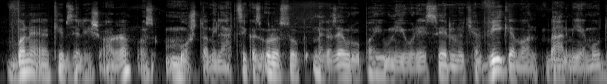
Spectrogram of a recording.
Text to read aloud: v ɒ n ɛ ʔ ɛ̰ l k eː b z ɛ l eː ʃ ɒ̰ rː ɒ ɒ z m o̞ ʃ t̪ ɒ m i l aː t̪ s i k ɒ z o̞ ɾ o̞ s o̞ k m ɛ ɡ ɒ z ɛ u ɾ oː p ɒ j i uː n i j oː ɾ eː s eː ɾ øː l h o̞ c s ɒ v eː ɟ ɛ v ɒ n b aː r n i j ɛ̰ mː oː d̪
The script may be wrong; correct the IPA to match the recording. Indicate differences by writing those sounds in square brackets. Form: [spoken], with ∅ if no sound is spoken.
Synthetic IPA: v ɒ n ɛ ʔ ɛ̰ l k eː b z ɛ l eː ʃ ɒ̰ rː ɒ ɒ z m o̞ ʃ t̪ ɒ m i l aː t̪ s i k ɒ z o̞ ɾ o̞ s o̞ k m ɛ ɡ ɒ z ɛ u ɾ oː p ɒ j i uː n i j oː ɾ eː s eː ɾ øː l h o̞ c [h] ɒ v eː [ɡ] ɛ v ɒ n b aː r [m] i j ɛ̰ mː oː d̪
